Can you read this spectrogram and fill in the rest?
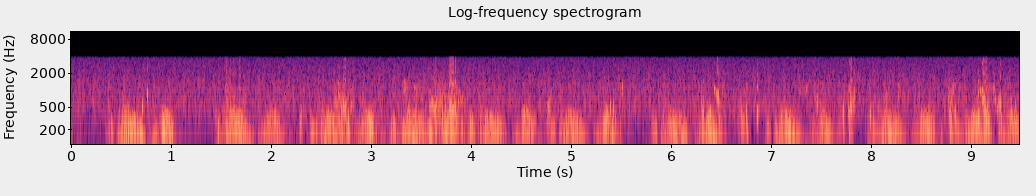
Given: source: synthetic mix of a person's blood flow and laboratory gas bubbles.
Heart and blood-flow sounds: Doppler ultrasound of blood flow; precordium
0.49-0.57 s: bubbles
0.69-0.80 s: bubbles
1.50-1.76 s: bubbles
2.27-2.33 s: bubbles
2.62-2.85 s: bubbles
3.30-3.97 s: bubbles
4.74-4.83 s: bubbles
4.89-4.98 s: bubbles
5.36-5.55 s: bubbles
6.28-6.55 s: bubbles
6.65-6.91 s: bubbles
7.34-7.38 s: bubbles
7.43-7.54 s: bubbles
7.65-7.87 s: bubbles
7.96-8.08 s: bubbles
8.12-8.21 s: bubbles
8.24-8.32 s: bubbles
8.74-8.88 s: bubbles
8.91-9.48 s: bubbles
From the record:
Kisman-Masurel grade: 242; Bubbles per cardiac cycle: several, 3 to 8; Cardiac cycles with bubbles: 100%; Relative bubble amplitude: moderate (0.250 to 0.450); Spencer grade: 3 (all of the cardiac periods contain showers or single bubble signals, but not dominating or overriding the cardiac motion signals); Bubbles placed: only in the low amplitude regions of the cardiac cycle

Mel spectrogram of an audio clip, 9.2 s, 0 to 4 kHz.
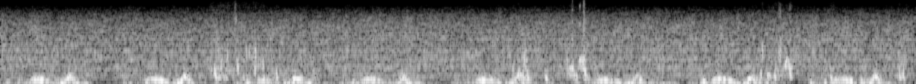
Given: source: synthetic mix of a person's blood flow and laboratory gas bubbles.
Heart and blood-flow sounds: Doppler ultrasound of blood flow; precordium
2.07-2.83 s: bubbles
5.09-5.33 s: bubbles
5.40-5.52 s: bubbles
5.62-5.91 s: bubbles
7.58-7.94 s: bubbles
8.27-8.36 s: bubbles
8.94-9.08 s: bubbles
From the record:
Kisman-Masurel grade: 233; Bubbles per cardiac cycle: several, 3 to 8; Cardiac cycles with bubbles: 50 to 99%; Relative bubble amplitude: loud (0.450 to 0.775); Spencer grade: 3 (all of the cardiac periods contain showers or single bubble signals, but not dominating or overriding the cardiac motion signals); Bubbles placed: only in the low amplitude regions of the cardiac cycle

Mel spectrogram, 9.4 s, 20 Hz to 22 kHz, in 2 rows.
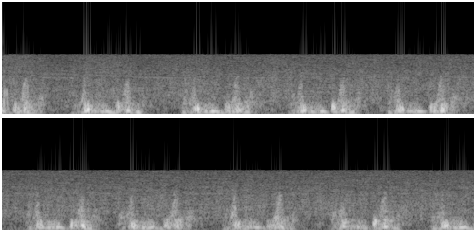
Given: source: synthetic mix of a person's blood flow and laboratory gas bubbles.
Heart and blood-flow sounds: Doppler ultrasound of blood flow; precordium
0.00-0.09 s: bubbles
From the record:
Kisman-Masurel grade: 121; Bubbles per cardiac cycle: 1 to 2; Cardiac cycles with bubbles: 10 to 50%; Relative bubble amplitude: barely perceptible (0.100 to 0.250); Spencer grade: 2 (many but less than half of the cardiac periods contain bubble signals, singularly or in groups); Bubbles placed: only in the low amplitude regions of the cardiac cycle

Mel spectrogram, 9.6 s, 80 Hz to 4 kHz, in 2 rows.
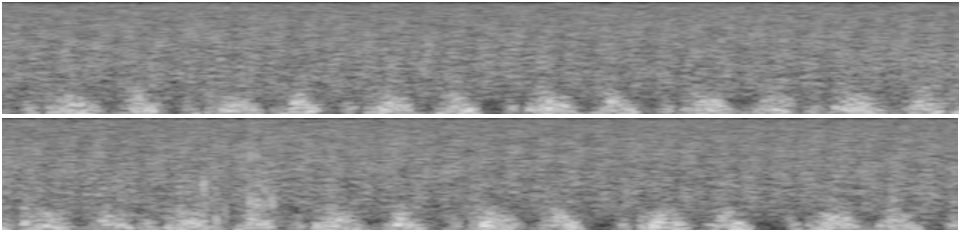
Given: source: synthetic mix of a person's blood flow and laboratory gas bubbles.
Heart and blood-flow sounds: Doppler ultrasound of blood flow; precordium
5.72-5.92 s: bubbles
6.00-6.17 s: bubbles
From the record:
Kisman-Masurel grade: 211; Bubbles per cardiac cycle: several, 3 to 8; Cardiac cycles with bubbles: 1 to 10%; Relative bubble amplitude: barely perceptible (0.100 to 0.250); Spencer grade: 1 (occasional bubble signal discernible with the cardiac motion signal, with majority of cardiac periods free of bubbles); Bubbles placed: anywhere in the cardiac cycle

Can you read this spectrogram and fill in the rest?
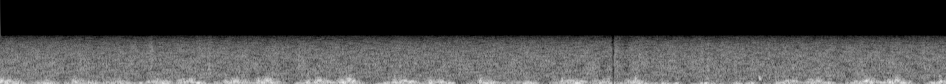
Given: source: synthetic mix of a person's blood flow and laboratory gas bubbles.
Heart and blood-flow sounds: Doppler ultrasound of blood flow; precordium
6.32-6.43 s: bubbles
7.57-7.66 s: bubbles
From the record:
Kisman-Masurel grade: 123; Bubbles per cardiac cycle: 1 to 2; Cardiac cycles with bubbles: 10 to 50%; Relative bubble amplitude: loud (0.450 to 0.775); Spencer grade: 2 (many but less than half of the cardiac periods contain bubble signals, singularly or in groups); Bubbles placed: anywhere in the cardiac cycle

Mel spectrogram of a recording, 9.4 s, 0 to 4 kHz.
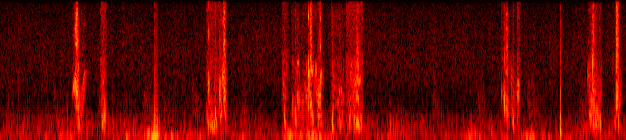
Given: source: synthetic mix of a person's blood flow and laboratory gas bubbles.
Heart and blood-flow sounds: Doppler ultrasound of blood flow; subclavian vein
1.07-1.30 s: bubbles
1.50-1.61 s: bubbles
3.09-3.42 s: bubbles
4.22-4.88 s: bubbles
4.96-5.46 s: bubbles
7.52-7.82 s: bubbles
8.81-9.04 s: bubbles
9.19-9.33 s: bubbles
From the record:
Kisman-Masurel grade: 223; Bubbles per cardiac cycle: several, 3 to 8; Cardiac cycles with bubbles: 10 to 50%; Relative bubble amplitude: loud (0.450 to 0.775); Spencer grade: 2 (many but less than half of the cardiac periods contain bubble signals, singularly or in groups); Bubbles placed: anywhere in the cardiac cycle

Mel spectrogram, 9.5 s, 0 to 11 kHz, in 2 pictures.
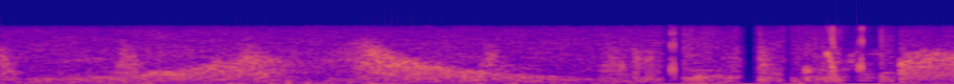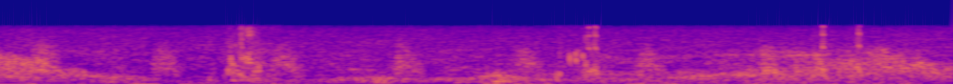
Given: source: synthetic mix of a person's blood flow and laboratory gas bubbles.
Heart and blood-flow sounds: Doppler ultrasound of blood flow; subclavian vein
3.09-3.41 s: bubbles
3.93-4.42 s: bubbles
5.79-6.25 s: bubbles
7.51-7.85 s: bubbles
8.69-9.12 s: bubbles
From the record:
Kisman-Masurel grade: 222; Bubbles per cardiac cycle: several, 3 to 8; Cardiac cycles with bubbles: 10 to 50%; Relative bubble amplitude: moderate (0.250 to 0.450); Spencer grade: 2 (many but less than half of the cardiac periods contain bubble signals, singularly or in groups); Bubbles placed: anywhere in the cardiac cycle

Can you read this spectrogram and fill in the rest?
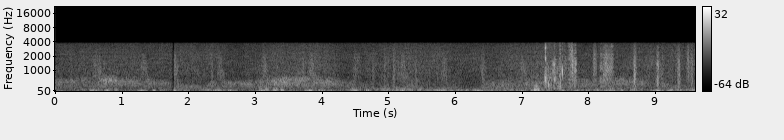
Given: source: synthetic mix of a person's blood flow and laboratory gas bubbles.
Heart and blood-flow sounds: Doppler ultrasound of blood flow; subclavian vein
7.19-7.25 s: bubbles
7.31-7.64 s: bubbles
From the record:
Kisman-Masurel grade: 213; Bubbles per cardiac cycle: several, 3 to 8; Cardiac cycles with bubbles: 1 to 10%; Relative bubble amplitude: loud (0.450 to 0.775); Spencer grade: 1 (occasional bubble signal discernible with the cardiac motion signal, with majority of cardiac periods free of bubbles); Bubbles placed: anywhere in the cardiac cycle

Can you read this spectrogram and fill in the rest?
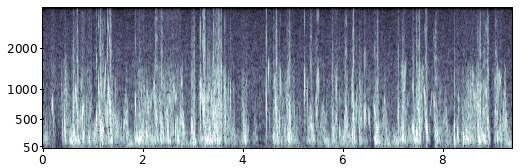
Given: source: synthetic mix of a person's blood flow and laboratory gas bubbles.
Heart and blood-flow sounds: Doppler ultrasound of blood flow; precordium
0.14-0.24 s: bubbles
0.35-0.96 s: bubbles
0.99-1.55 s: bubbles
1.80-2.75 s: bubbles
2.92-3.84 s: bubbles
3.94-4.12 s: bubbles
4.43-4.54 s: bubbles
4.58-5.05 s: bubbles
5.19-5.53 s: bubbles
5.75-5.96 s: bubbles
6.00-6.55 s: bubbles
6.59-6.75 s: bubbles
6.99-7.99 s: bubbles
8.19-8.95 s: bubbles
9.01-9.20 s: bubbles
9.37-9.40 s: bubbles
From the record:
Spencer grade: 4 (maximum detectable bubble signal sounding continuously throughout systole and diastole of every cardiac period, and overriding the amplitude of the normal cardiac signals); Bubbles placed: only in the low amplitude regions of the cardiac cycle

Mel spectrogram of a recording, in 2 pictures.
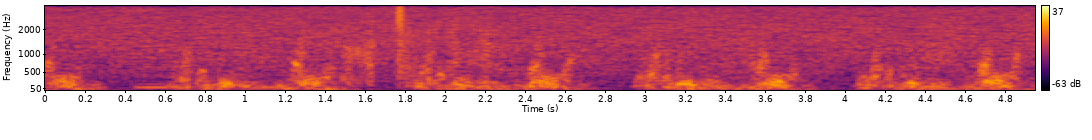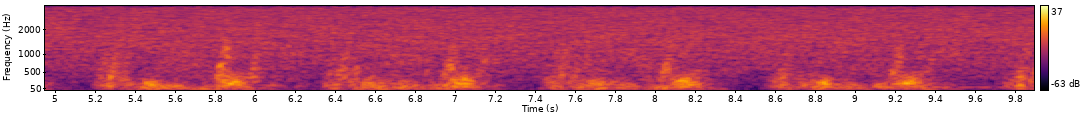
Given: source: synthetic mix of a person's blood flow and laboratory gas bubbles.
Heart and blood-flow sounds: Doppler ultrasound of blood flow; precordium
1.26-1.31 s: bubbles
1.47-1.66 s: bubbles
1.89-1.98 s: bubbles
2.02-2.10 s: bubbles
From the record:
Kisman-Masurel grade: 211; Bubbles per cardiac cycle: several, 3 to 8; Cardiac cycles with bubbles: 1 to 10%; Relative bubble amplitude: barely perceptible (0.100 to 0.250); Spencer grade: 1 (occasional bubble signal discernible with the cardiac motion signal, with majority of cardiac periods free of bubbles); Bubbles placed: anywhere in the cardiac cycle

